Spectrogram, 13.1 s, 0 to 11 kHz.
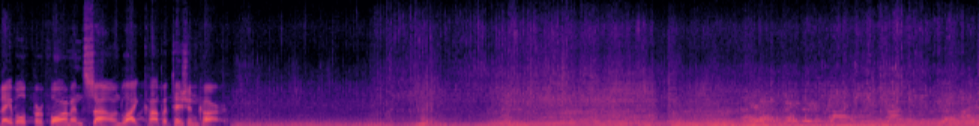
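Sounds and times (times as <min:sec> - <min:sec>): car engines revving: 0:03.0 - 0:13.0.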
